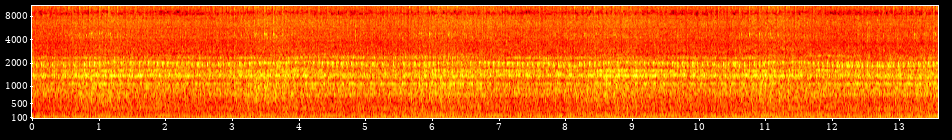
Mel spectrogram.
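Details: Vintage diesel bus on a very cold day, heavy idle low and lumpy with a slow uneven surge every two or three seconds; rough running after fuel hose replacement and re-priming, clear fuel-line section showing air, possibly fuel starvation.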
